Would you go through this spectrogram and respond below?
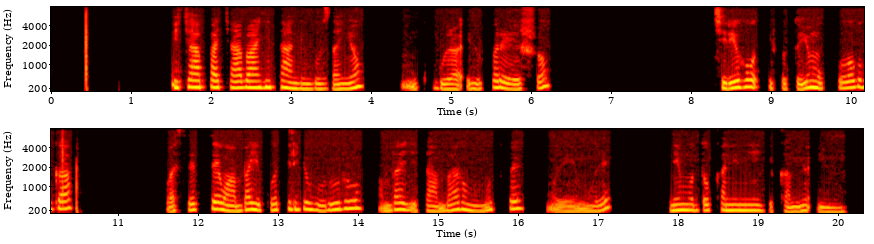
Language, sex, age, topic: Kinyarwanda, female, 18-24, finance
